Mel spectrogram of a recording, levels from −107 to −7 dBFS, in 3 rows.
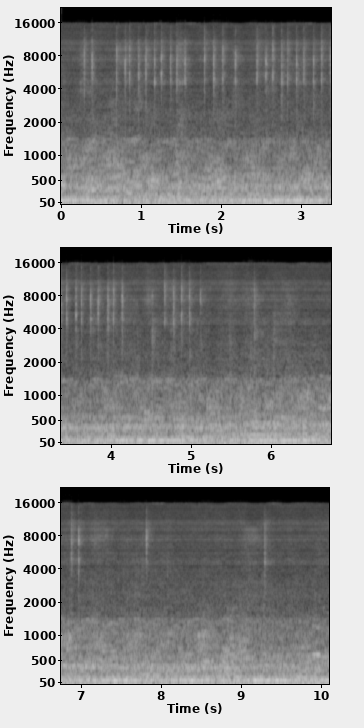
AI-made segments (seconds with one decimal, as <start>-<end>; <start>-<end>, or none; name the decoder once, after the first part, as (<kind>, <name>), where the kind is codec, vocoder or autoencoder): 0.0-10.1 (codec, DAC)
